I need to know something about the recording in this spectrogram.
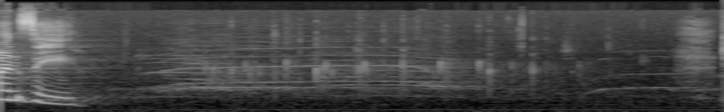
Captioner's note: audience applauding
